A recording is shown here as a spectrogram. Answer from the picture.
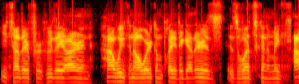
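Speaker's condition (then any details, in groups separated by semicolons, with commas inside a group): Cerebral palsy; from birth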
